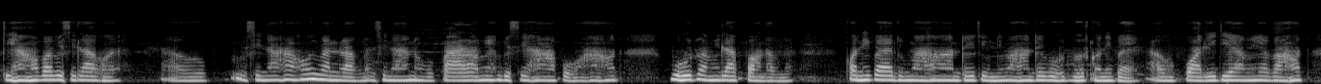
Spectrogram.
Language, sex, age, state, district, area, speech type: Assamese, female, 45-60, Assam, Majuli, urban, spontaneous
